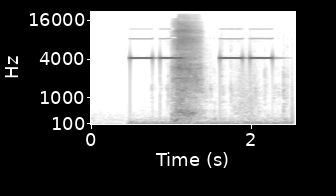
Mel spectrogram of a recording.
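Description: A fire alarm in the video game The Stanley Parable gives shrill, evenly spaced electronic beeps in short bursts, broken in the middle by a brief loud hissing rush, with no talking.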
